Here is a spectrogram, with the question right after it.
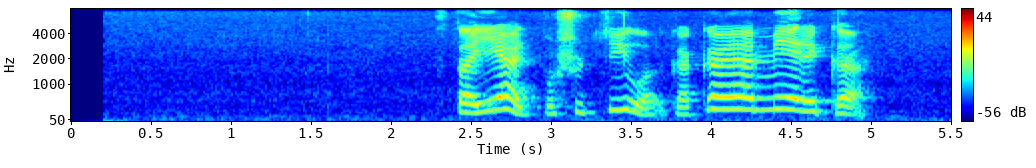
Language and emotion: Russian, angry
